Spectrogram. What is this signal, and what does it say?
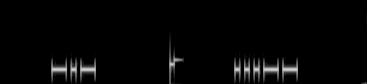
Morse code, heard as a keyed tone, about 25 wpm, 700 Hz. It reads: K 3
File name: Single Character (Letter:Number:Punctuation:Prosign) - Rapid-Fire - 25wpm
